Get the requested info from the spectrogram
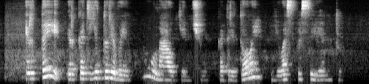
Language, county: Lithuanian, Alytus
